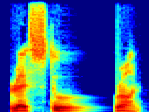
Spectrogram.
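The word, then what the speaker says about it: رستوران: Restaurant. Sounds a lot like the English word. Just take away the T at the end of it.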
